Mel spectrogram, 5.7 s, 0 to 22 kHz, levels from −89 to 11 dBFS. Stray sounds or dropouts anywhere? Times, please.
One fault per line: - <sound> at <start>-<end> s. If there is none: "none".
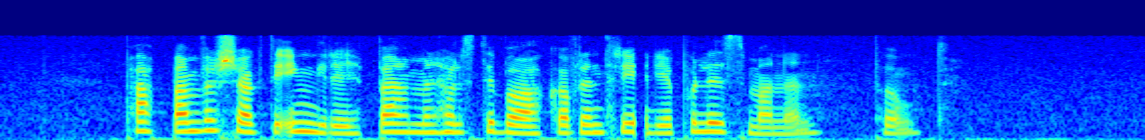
- dropout at 3.2-3.2 s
